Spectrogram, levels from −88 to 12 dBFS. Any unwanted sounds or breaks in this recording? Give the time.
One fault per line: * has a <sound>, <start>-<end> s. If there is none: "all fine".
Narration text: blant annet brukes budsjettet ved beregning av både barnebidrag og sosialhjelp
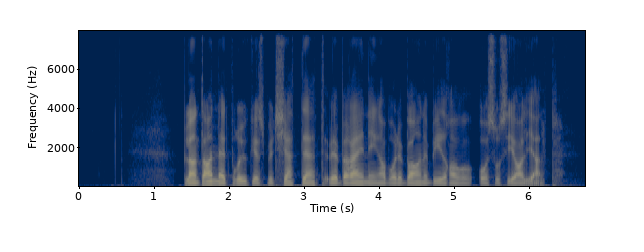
all fine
